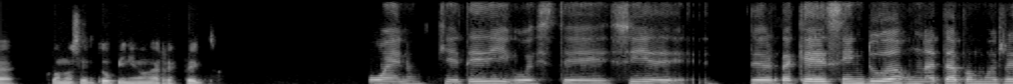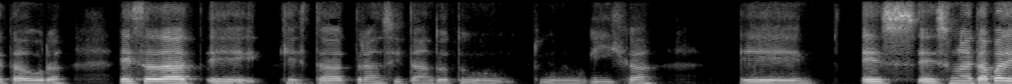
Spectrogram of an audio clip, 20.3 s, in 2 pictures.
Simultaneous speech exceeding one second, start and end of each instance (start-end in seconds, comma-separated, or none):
none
